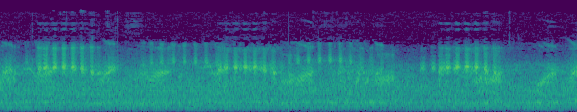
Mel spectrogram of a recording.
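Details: Frog chorus of many callers, fast pulsed croaking trills coming in loud bursts separated by brief lulls, over a steady background hum of further frogs.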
